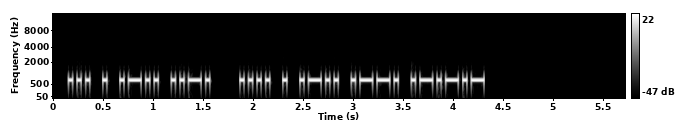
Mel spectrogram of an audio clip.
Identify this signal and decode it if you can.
Morse code, heard as a keyed tone, about 28 wpm, 700 Hz. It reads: SELF HELP.
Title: Sentences from Top 1000 Words - Review Part 1 - 28wpm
